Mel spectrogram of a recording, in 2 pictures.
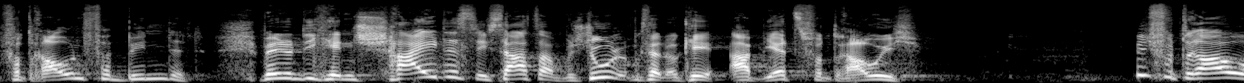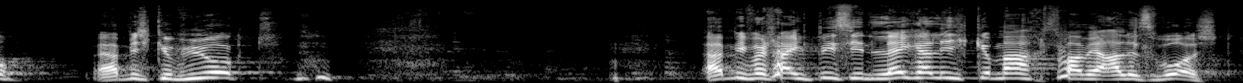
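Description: A man from Germany preaching, telling a personal story and turning it into a sermon, speaking straight to the listener and swinging between loud outbursts and hushed lines. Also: sits high, animated, moderate pace, long pauses. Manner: addresses listener directly.

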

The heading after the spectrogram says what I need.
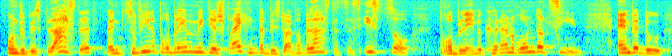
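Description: Ein Mann mittleren Alters, der als Pastor lebhaft predigt, der Gemeinde Fragen stellt und über eigene Scherze lacht. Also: male voice, fairly high pitch, breathy edge. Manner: lively preaching, asks the congregation questions, laughs at own jokes. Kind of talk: sermon.

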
